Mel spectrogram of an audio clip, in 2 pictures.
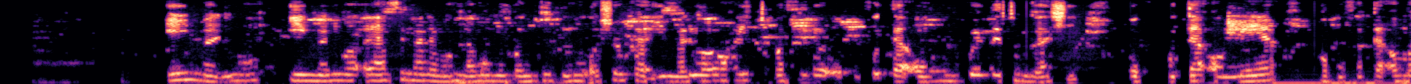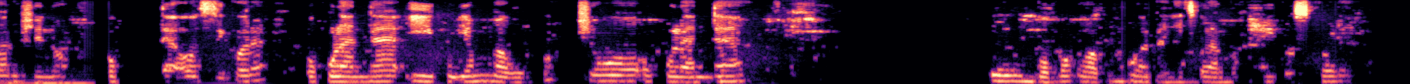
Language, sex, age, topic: Oshiwambo, female, 25-35, finance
